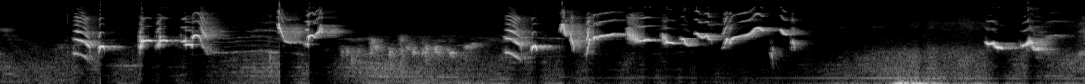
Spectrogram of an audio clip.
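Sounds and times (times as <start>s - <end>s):
Oriental magpie-robin song: 0.7s - 8.2s, 9.8s - 10.8s.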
